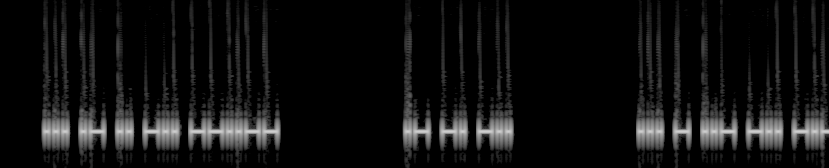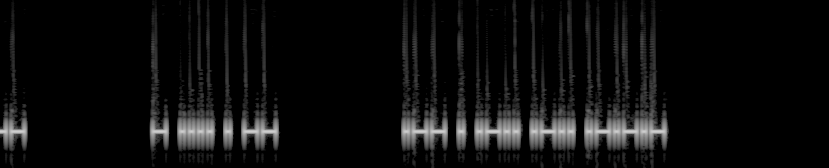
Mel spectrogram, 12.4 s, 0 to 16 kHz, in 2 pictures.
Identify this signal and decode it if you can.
Morse code, heard as a keyed tone, about 34 wpm, 700 Hz. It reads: SAID, AND STUDY THEM WELL.
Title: 4x Word-Spacing - Sentences from Top 300 Words - 35wpm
